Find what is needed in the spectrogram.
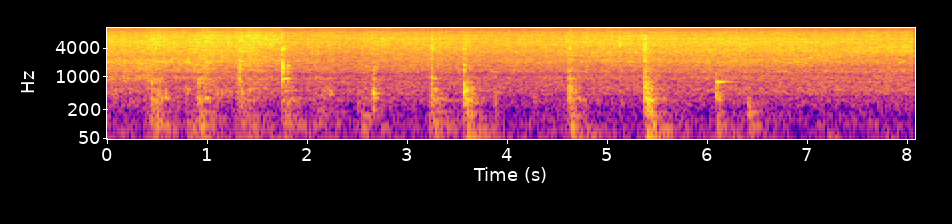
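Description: Diced potatoes, onion and crumbled beef sausage sizzling in a frying pan in the sausage's own fat, while a spatula stirs and scrapes through them with a stroke about every second. The stirring stops about six seconds in, leaving the steady sizzle.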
